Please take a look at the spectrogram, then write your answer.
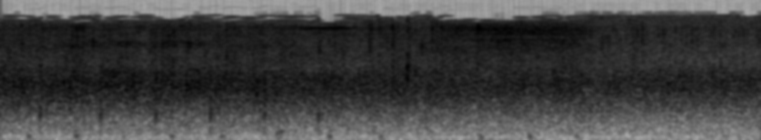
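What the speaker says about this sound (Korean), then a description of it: "우리 한번 박수로 우리 한번 축복하겠습니다." A church congregation applauding during an autumn revival service, continuous crowd clapping with some steady, near claps repeating at an even beat, heard at moderate level.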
